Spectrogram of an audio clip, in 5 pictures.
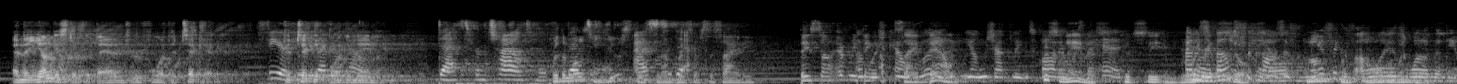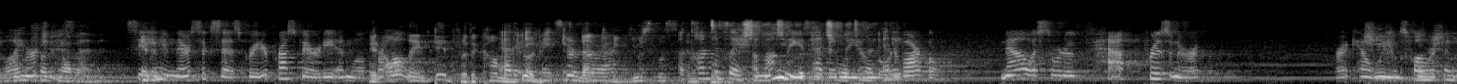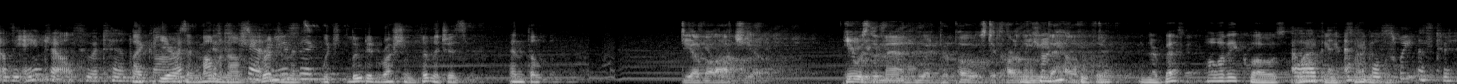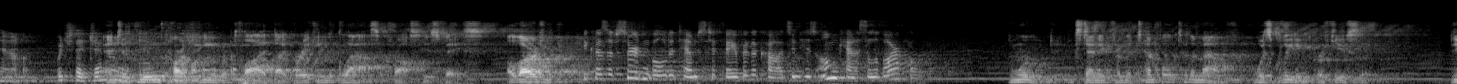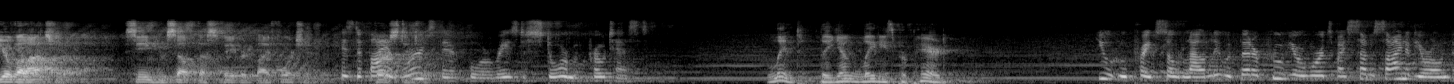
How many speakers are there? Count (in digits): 6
